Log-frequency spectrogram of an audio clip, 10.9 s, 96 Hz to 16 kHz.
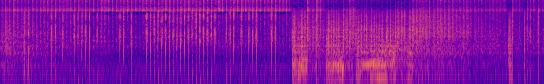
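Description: Honda CBR650's inline-four exhaust crackling and popping in rapid volleys on the overrun: afterfire from a remapped pops-and-bangs tune. The engine is revved hard about six seconds in, then the crackle trails off into a few scattered bangs near the end.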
